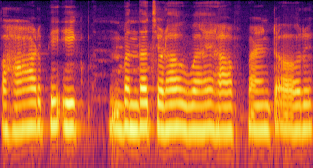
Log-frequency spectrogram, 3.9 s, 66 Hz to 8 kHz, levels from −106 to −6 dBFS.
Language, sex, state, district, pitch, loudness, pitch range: Hindi, female, Haryana, Charkhi Dadri, 205 Hz, -15 LUFS, 195-210 Hz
